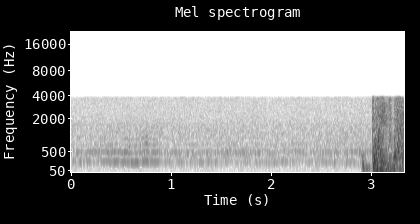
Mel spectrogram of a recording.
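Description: A swarm of bees buzzes in a steady, wavering drone for about three seconds, then a sudden loud burst of harsh noise cuts in at the end.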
